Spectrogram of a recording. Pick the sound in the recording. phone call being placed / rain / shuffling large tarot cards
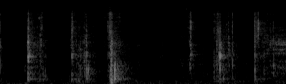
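shuffling large tarot cards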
